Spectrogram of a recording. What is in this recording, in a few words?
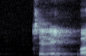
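"celipa", Malay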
